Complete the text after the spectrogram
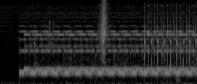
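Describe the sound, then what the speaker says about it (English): A phone in the YIIK video game rings with a steady electronic trilling tone, loud and close, continuing through the whole clip. "phone ringing"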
